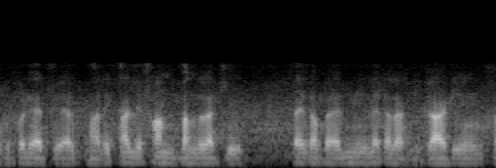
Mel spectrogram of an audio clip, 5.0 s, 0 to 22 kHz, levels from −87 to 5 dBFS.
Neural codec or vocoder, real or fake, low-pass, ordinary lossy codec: codec, 24 kHz, 0.9 kbps, WavTokenizer, medium speech release version 1; fake; 5.4 kHz; AAC, 32 kbps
